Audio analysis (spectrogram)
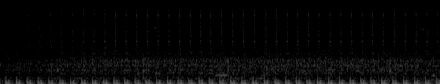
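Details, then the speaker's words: Rebuilt Fu Neo motorcycle engine, original, ridden over ten years, test-run on a stand after servicing: idles evenly with steady low exhaust thump and light normal valve tick, clutch quiet. "Em nghe tiếng máy nghe máy zin nghe anh em nó Rin tím nồi chả rõ ràng ngon lành"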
